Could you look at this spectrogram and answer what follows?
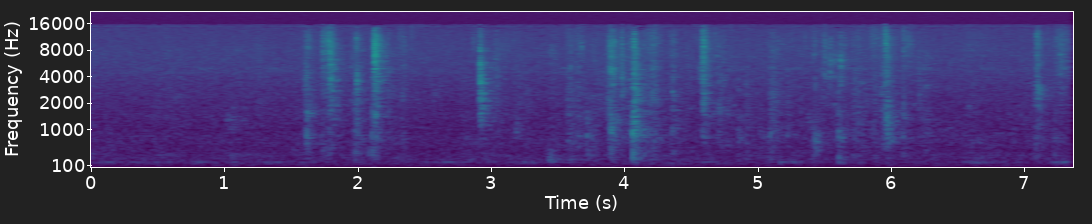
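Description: A horse moving in a stall: scattered light clicks and knocks at irregular intervals, the loudest about four seconds in, over a faint steady hum.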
